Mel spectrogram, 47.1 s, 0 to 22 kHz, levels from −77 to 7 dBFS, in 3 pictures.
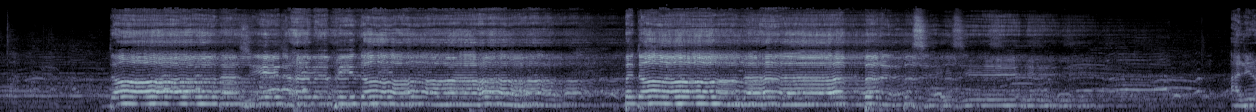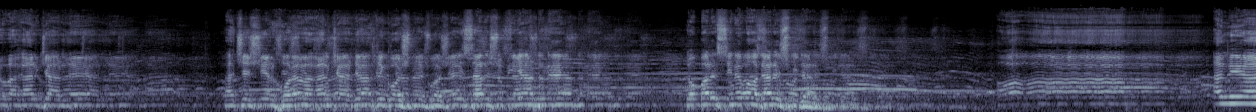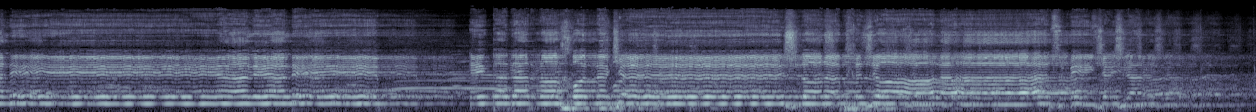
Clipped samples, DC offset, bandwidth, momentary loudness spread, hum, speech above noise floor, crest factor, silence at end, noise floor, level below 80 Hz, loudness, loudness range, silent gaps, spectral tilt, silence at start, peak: under 0.1%; under 0.1%; 17 kHz; 20 LU; none; 24 dB; 20 dB; 0 s; -44 dBFS; -50 dBFS; -19 LUFS; 13 LU; none; -2 dB/octave; 0 s; -2 dBFS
